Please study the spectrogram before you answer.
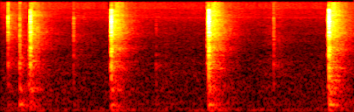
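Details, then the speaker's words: Clarinet upper joint after reassembly: sharp bright clicks each time the key is worked, from metal-to-metal contact because the tape silencer sits too low and misses the screw. "that's still too much click and I can look at it closely and I can tell that my tape is not far enough up it's not hitting that screw"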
